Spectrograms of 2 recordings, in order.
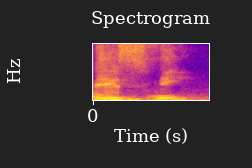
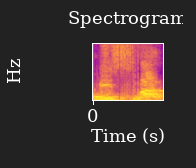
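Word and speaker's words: بِسْمِ: Contoh Bismillah dalam surat Alhamdulillah, di situ ada bismi, banyak harfu jer, ismi karena majrur, dibacanya jer, dibacanya kasroh, maka bismi. Nggak boleh dibaca bisma, bismu, maka kalau dibaca itu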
